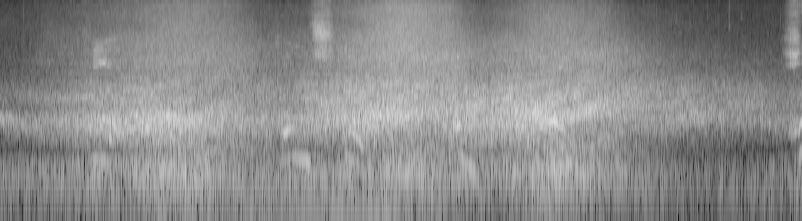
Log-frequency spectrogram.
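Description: A car driving past on the road, its tyre and engine noise swelling over a few seconds and then fading, with short chirp-like glides heard over it.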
